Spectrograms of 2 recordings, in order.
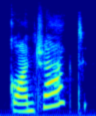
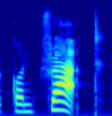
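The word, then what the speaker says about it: contract: जहाँ पर इस लफ्ज़ में स्ट्रेस दिया जाएगा पहले सिलेबल पर, तो ये बन जाएगा कॉन्ट्रैक्ट और ये है एक नाउन। जबकि अगर हम दूसरे सिलेबल पर स्ट्रेस देकर इस लफ्ज़ को प्रोनाउंस करें, तो ये बन जाएगा कॉन्ट्रैक्ट, जो कि है एक वर्ब।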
